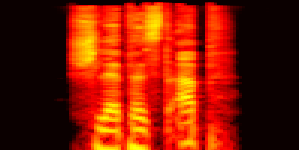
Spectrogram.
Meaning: second-person singular subjunctive I of abschleppen
- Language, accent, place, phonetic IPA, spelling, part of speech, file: German, Germany, Berlin, [ˌʃlɛpəst ˈap], schleppest ab, verb, De-schleppest ab.ogg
